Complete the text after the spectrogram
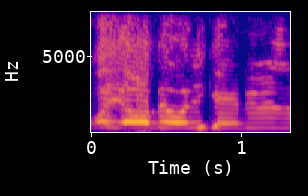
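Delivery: high, yelling at cheating wrestlers; high-pitched scolding as the ref; mock ref yell. Ref yelling at cheating wrestlers, high and mock-stern. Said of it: "I'm like".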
